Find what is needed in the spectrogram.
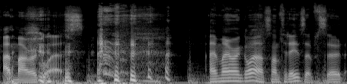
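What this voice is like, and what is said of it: Impression of Ira Glass. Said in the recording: “I can't do his voice. He just has a really unique, cool voice.”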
